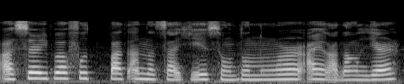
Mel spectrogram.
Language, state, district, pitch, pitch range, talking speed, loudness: Ao, Nagaland, Kohima, 230 Hz, 215-255 Hz, 150 wpm, -16 LUFS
